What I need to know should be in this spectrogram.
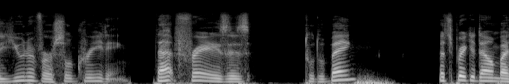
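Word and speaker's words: tudo bem: used as a universal greeting that phrase is to bang let's break it down by syllable to bang now let's hear it again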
